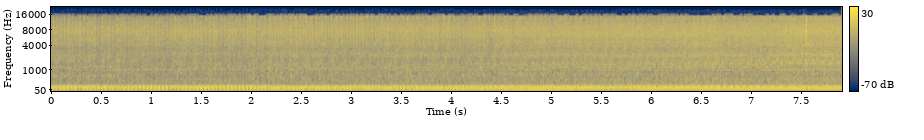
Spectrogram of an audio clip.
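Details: Nissan SR20DET idling with a deep note that wavers and stumbles occasionally, a suspected misfire. The owner suspects the idle control valve and notes slow pull-off in 1st gear until a kick around 25 mph.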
